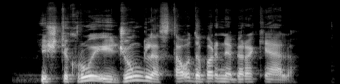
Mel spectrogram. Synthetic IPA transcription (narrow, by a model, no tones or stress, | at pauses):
ɪʃt̪ʲɪkɾuːjʊiːd͡ʒʲʊŋʲɡlʲɛst̪ɐˑʊd̪ɐbɐɾnʲɛbʲɛɾɐkʲæːlʲoː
